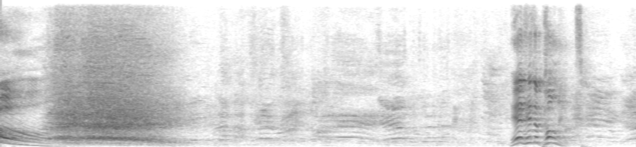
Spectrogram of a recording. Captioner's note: crowd chatter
